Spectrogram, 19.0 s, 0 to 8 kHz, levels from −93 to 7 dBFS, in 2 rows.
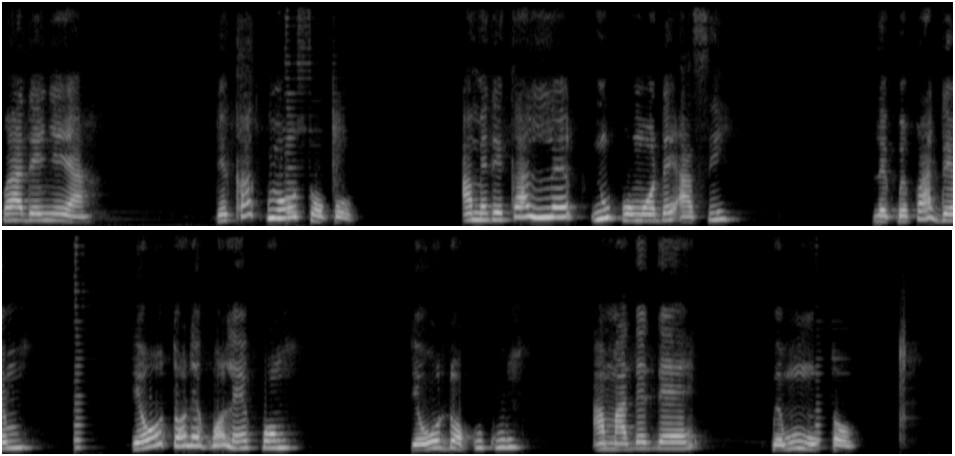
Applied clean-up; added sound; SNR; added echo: neural mask model DeepFilterNet 3.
